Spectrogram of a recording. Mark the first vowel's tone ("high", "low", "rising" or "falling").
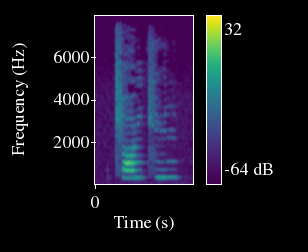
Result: high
